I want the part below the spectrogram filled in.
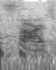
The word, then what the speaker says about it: Starrrz: It's Ken Starrrz with three R's.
